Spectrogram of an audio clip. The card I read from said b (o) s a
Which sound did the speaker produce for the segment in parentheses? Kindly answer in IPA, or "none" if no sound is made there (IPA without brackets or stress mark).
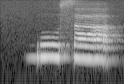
o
